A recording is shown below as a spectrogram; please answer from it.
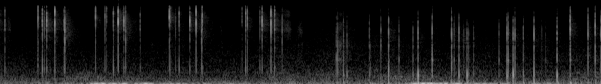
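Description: Long nails scratch and tap the front of a small, solid Kindle e-reader with a plastic body and screen, held close to the microphone. Rapid dry clicks and scratchy scrapes come in quick irregular bursts. A low rumble runs underneath.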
